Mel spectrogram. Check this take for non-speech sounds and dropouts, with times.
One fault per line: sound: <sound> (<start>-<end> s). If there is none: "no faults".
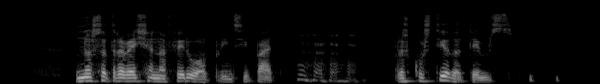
sound: laugh (3.0-3.7 s)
